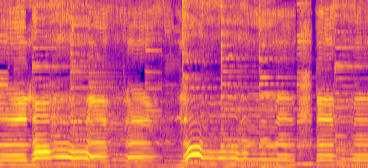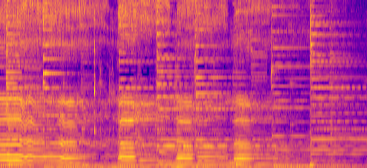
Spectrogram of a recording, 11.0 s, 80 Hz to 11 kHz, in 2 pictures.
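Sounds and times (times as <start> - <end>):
woman humming a melody: 0.0 - 10.3
soft acoustic guitar: 0.0 - 11.0.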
